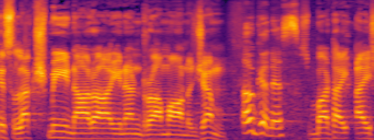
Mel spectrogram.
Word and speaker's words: Lakshmi Narayanan Ramanujam: i know that one my full name is lakshmi narayanan ramanujam oh goodness but i i shorten it or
